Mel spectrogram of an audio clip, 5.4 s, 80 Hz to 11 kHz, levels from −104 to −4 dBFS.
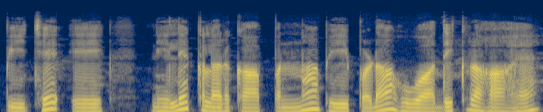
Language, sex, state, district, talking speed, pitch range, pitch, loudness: Hindi, male, Uttar Pradesh, Saharanpur, 130 wpm, 110-145 Hz, 115 Hz, -19 LUFS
